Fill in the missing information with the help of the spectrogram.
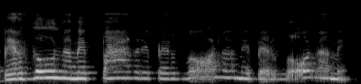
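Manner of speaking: high, slow, pleading mock sob; retold crying plea. Retelling the man begging the Father's pardon, in a half-acted sob. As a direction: echo the man's broken cry for forgiveness. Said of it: "empezó a gritar, a llorar".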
